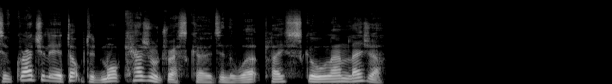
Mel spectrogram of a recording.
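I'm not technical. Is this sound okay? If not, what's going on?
Yes, it sounds fine.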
